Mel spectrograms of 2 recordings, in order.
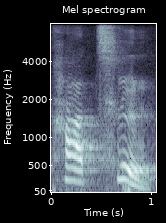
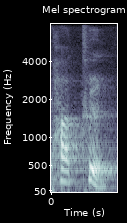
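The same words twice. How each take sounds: First: The final t sound turns into ch. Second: The final t sound carries over unchanged. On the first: The speaker calls it wrong. "이렇게 잘못된 발음이 나오는 것은 구개음화쯤으로 착각하는 데서" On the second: The speaker calls it right. "그대로 넘겨주기만 하면 되는데"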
